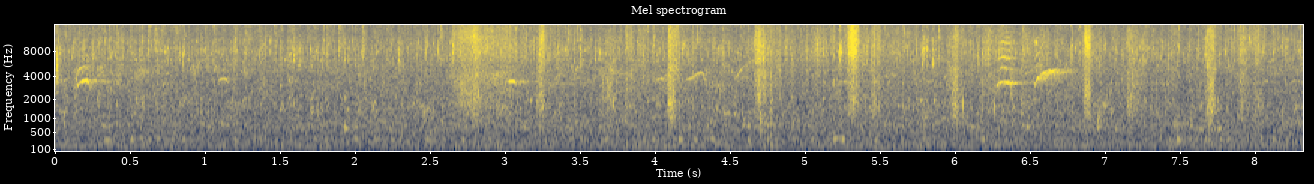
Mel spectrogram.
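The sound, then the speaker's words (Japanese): A small river flows steadily on a chilly day with a continuous, soft babbling rush of water and occasional brief splashy trickles, fairly quiet and unbroken, with no voices. “暑い時ならこの川の音が涼しく聞こえるんだろうけど、今はちょっと寒くなっちゃうね。”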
